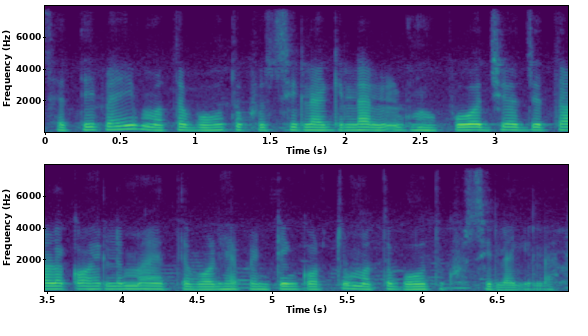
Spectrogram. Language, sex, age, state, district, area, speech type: Odia, female, 45-60, Odisha, Sundergarh, rural, spontaneous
